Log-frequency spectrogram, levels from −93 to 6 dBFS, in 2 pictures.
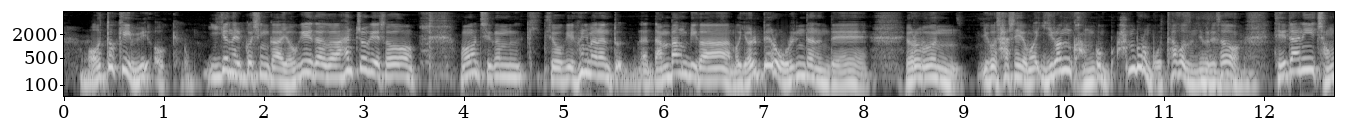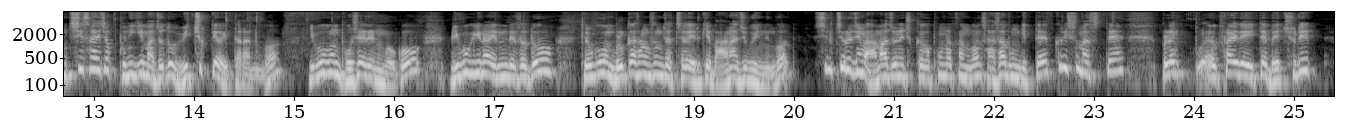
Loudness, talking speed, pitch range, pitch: -18 LUFS, 385 characters per minute, 135-195 Hz, 165 Hz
